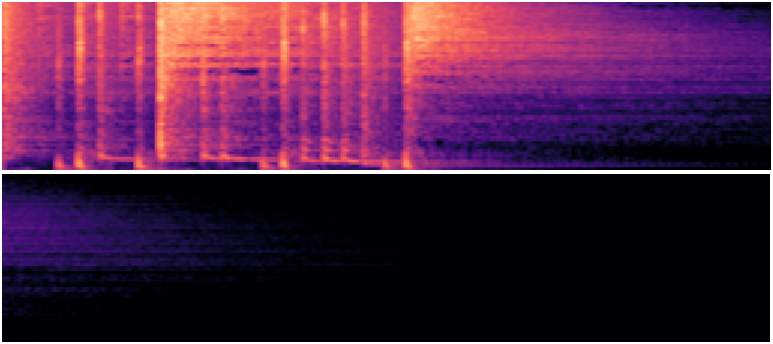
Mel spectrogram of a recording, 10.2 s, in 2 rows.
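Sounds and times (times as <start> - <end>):
rock music groove: 0.0 - 3.5.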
